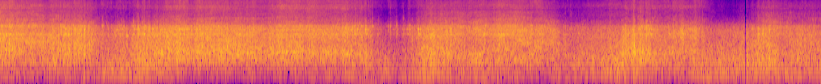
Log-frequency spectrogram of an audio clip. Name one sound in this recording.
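Wind rushes past a helmet microphone.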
